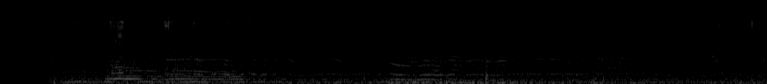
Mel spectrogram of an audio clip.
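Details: European carpenter bee (Xylocopa violacea) collecting pollen on runner bean flowers, a steady low droning buzz with harmonic bands that wavers slightly in pitch as the bee moves, over faint background rustle and clicks.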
